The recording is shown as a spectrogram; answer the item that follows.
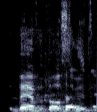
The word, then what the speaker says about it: devdosvid: Try to pronounce it correctly. Is it Dev This Dos? Dosvid. Dev Dosvid.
